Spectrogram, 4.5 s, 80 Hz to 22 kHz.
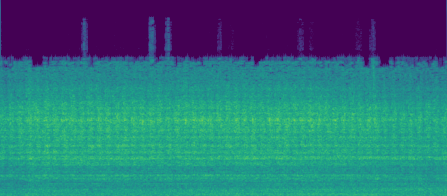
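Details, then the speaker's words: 1984 Chevy K20 pickup on a test drive at cruise with new Flowmaster Super 40 mufflers replacing the old Dynomax: a steady, deeper, quieter low exhaust rumble without the former drone or resonance; normal exhaust note. "And those mufflers sound so good. It's a lot quieter. Like I said, it doesn't have that droning tone that was so obnoxious with the old mufflers."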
